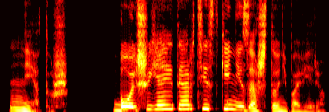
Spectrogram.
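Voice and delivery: usual speaking voice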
